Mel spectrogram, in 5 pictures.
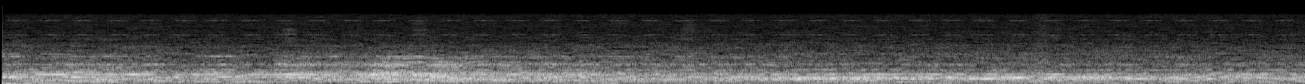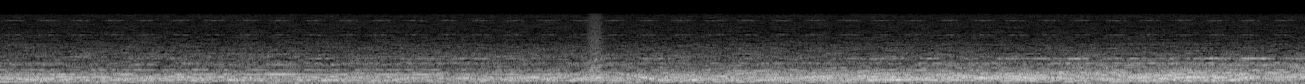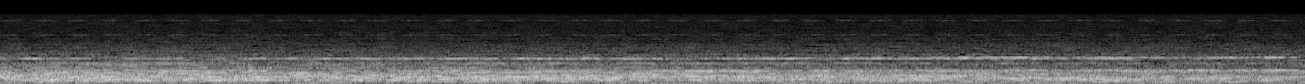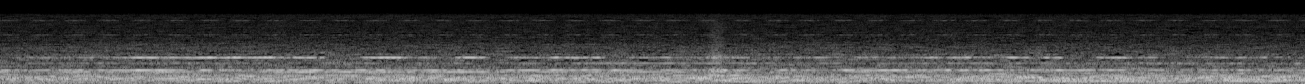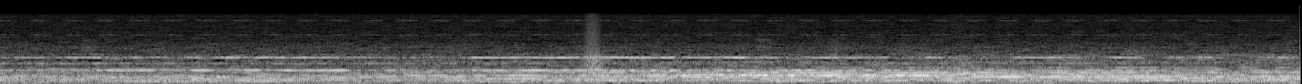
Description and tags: Ambience Space
This is the ambient sound of a space port or something similar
